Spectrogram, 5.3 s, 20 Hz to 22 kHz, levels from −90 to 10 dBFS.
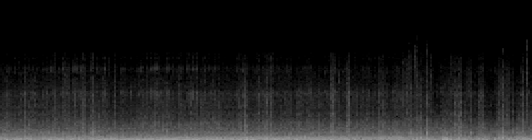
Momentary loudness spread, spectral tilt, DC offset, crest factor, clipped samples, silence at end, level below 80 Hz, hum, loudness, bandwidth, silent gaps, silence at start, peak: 2 LU; -7.5 dB/octave; under 0.1%; 12 dB; under 0.1%; 0 s; -50 dBFS; none; -33 LUFS; 12.5 kHz; none; 0 s; -20 dBFS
